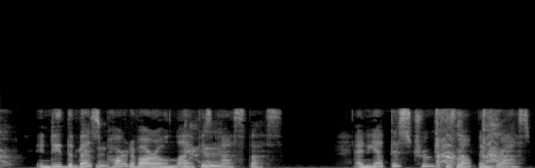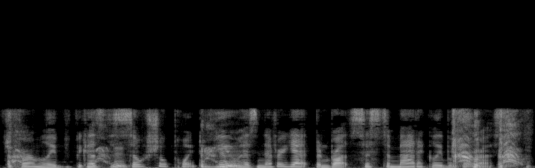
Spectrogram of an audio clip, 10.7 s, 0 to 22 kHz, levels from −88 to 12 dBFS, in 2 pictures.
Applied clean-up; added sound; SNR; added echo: neural mask model Resemble Enhance denoiser.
